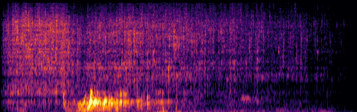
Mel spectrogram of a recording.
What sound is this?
toilet flushing in bathroom at a school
